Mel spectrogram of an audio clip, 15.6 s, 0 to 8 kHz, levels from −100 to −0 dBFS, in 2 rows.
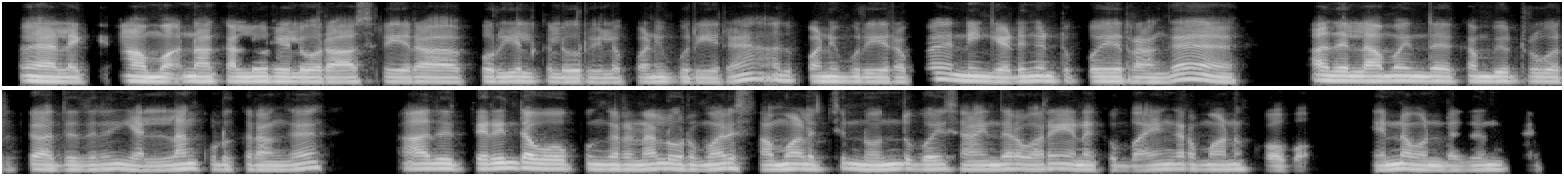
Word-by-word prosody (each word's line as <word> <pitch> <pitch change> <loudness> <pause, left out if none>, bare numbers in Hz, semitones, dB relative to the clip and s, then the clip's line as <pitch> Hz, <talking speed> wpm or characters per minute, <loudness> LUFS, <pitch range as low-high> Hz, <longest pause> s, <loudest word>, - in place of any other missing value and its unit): வேலைக்கு 110 -4 +3
ஆமா 115 -1 +5
நான் 115 -1 +3
கல்லூரியில 115 -1 +3
ஒரு 110 - +2
ஆசிரியரா, 110 -1 0 0.2
பொறியியல் 115 0 0
கல்லூரியில 105 -2 -2
பணிபுரியறேன். 105 +6 -2
அது 130 - -1
பணிபுரியறப்ப, 115 - -1
நீங்க 120 -3 +3
எடுங்கன்ட்டு 120 0 -1
போயிடுறாங்க. 110 -3 0 0.7
அது 135 -1 +4
இல்லாம, 125 +1 +4
இந்த 120 0 +3
கம்ப்யூட்டர் 115 0 0
ஒர்க் 110 +2 -3
அது 110 +1 -2
இதுன்னு 110 +3 -2 0.2
எல்லா 110 +5 0
குடுக்குறாங்க. 110 -1 -3 0.6
அது 130 +1 +2 0.2
தெரிந்த 145 +2 +4
வகுப்புங்கிறனால, 120 -1 0
ஒரு 115 - -2
மாரி 130 +3 +1
சமாளிச்சு 120 +2 0
நொந்து 120 +3 +1
போய் 120 0 -1
சாயந்திரம் 115 +2 0
வரை 130 +3 -1
எனக்கு 105 -2 -3
பயங்கரமான 115 +1 -2
கோபம். 100 -2 -7 0.3
என்ன 120 +3 +3
பண்றதுன்னு 105 +2 -3
தெ - - -19
115 Hz, 150 wpm, -23 LUFS, 110-120 Hz, 0.7 s, ஆமா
